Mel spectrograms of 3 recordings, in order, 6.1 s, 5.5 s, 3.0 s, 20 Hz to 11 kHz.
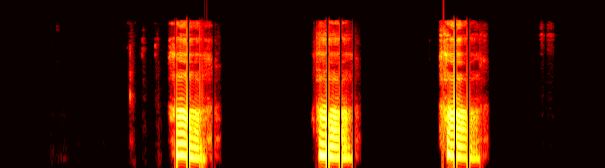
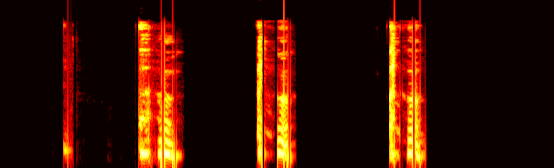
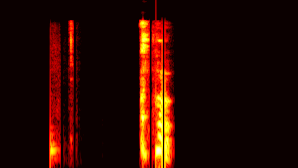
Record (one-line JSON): {"exhalation_length": "6.1 s", "exhalation_amplitude": 28349, "exhalation_signal_mean_std_ratio": 0.26, "three_cough_length": "5.5 s", "three_cough_amplitude": 30117, "three_cough_signal_mean_std_ratio": 0.25, "cough_length": "3.0 s", "cough_amplitude": 26954, "cough_signal_mean_std_ratio": 0.18, "survey_phase": "beta (2021-08-13 to 2022-03-07)", "age": "65+", "gender": "Female", "wearing_mask": "No", "symptom_none": true, "smoker_status": "Ex-smoker", "respiratory_condition_asthma": false, "respiratory_condition_other": false, "recruitment_source": "REACT", "submission_delay": "1 day", "covid_test_result": "Negative", "covid_test_method": "RT-qPCR", "influenza_a_test_result": "Negative", "influenza_b_test_result": "Negative"}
